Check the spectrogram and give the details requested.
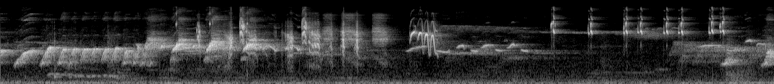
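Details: Competitive White-rumped shama song, the bird stirred up against rivals: a long buzzy rising trill, dense rattling notes, then high thin whistles and a series of sharp clipped notes near the end.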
